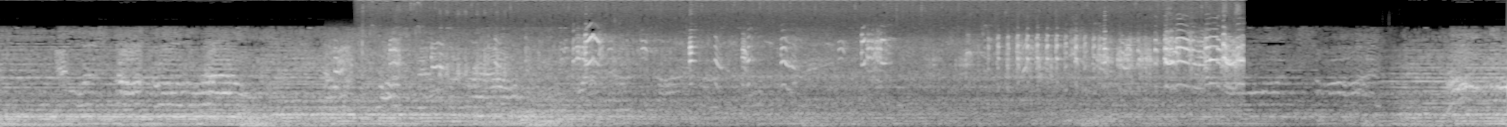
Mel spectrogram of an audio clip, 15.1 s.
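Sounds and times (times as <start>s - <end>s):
birds chirping and trilling: 3.6s - 12.5s
low steady drone: 3.6s - 12.5s.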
